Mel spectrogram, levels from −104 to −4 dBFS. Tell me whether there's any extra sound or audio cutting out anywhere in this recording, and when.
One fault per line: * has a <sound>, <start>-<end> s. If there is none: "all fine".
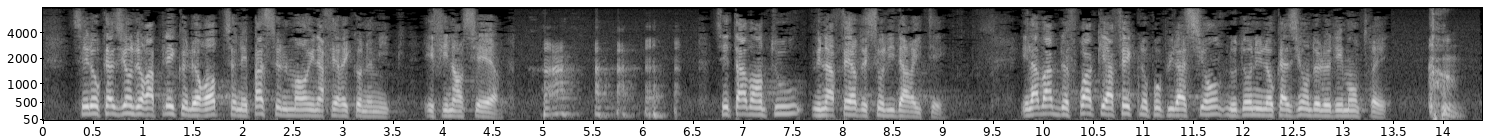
* has a laugh, 4.9-6.4 s
* has a cough, 13.8-14.2 s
